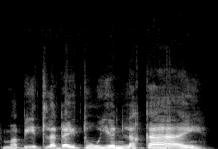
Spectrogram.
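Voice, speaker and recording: An actress playing a put-upon wife who answers back, in an Ilocano radio drama, with an Ilocano accent and a husky voice. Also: female voice, medium pitch, takes it slowly, close to an everyday voice. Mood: defensive.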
